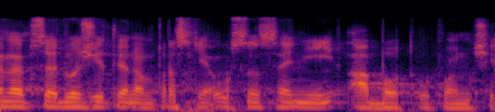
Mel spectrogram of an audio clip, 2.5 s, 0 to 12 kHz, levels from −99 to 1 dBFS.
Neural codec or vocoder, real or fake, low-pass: codec, 16 kHz, 4 kbps, X-Codec, HuBERT features, trained on general audio; fake; 7.2 kHz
